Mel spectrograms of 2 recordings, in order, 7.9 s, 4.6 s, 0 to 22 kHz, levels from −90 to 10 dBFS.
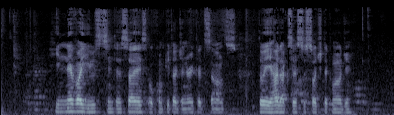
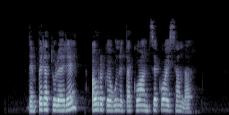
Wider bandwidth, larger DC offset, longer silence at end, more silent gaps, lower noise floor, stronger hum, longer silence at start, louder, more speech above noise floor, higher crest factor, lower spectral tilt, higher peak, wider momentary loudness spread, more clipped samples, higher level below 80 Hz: first, 16.5 kHz vs 10.5 kHz; neither; second, 0.35 s vs 0.75 s; neither; second, -60 dBFS vs -74 dBFS; neither; second, 0.05 s vs 0.55 s; second, -31 LUFS vs -21 LUFS; second, 28 dB vs 54 dB; about the same, 22 dB vs 18 dB; second, -3 dB/octave vs -7 dB/octave; second, -12 dBFS vs -4 dBFS; first, 14 LU vs 10 LU; neither; first, -66 dBFS vs -76 dBFS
